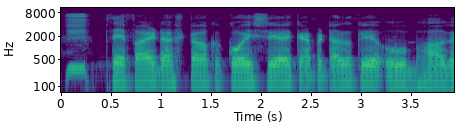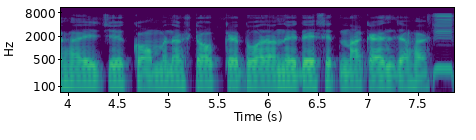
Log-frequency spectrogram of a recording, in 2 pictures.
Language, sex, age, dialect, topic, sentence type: Magahi, male, 25-30, Central/Standard, banking, statement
